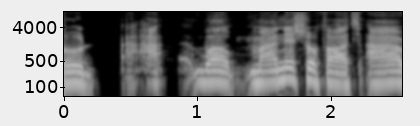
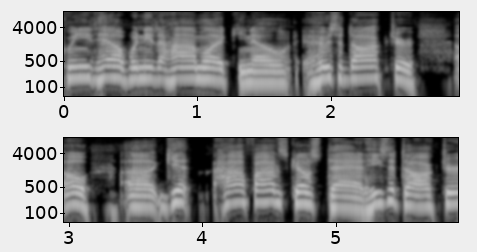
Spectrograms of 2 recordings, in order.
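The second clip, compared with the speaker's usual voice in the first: higher-pitched mock alarm; retold urgency; 6 semitones higher than usual. Friends seek a doctor for choking, imitated urgency. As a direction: call for help, lightly panicked.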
